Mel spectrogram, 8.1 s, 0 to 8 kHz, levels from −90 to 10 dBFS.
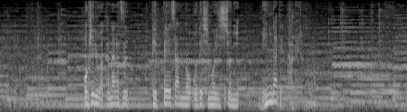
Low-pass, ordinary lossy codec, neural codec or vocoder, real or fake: none; none; codec, 16 kHz, 16 kbps, FreqCodec, smaller model; fake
